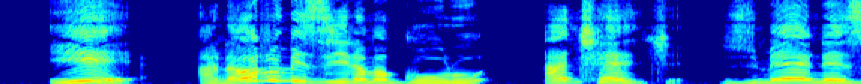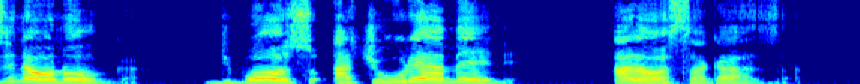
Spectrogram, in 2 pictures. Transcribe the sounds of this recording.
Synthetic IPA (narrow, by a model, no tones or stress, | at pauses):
ijɛ | anawatumiziɾamaɡulu | ant͡ʃʰɛnt͡ʃʰɛ | zimɛnɛzinawɔnɔŋɡa | ndipɔnsɔʔat͡ʃuuɾɛamɛnɛ | anawasaka̰ːza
